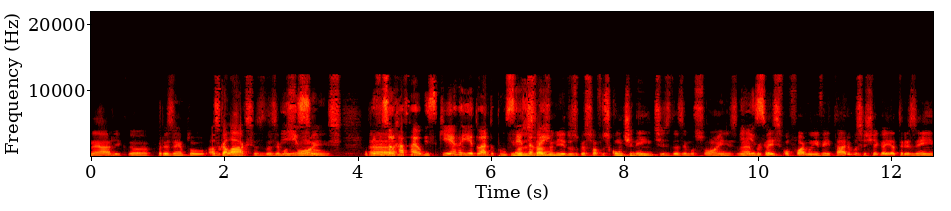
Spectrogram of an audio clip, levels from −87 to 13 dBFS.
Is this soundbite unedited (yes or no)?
no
